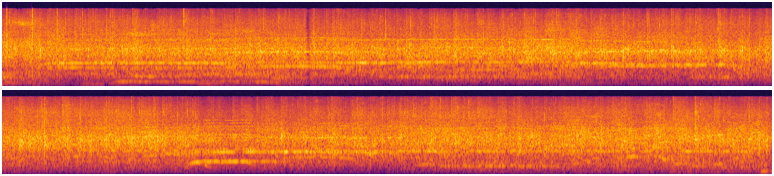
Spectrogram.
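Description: Audience applauding steadily, with voices calling out and cheering over the clapping.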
